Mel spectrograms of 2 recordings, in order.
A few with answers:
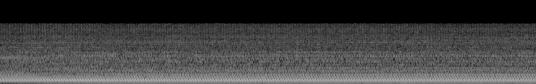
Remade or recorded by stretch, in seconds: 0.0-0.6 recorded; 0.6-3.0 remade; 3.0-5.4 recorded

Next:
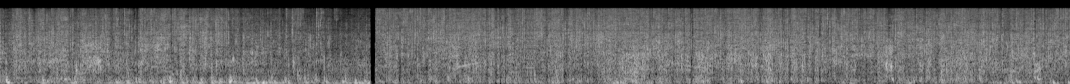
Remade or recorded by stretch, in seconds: 0.0-10.7 recorded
